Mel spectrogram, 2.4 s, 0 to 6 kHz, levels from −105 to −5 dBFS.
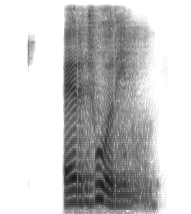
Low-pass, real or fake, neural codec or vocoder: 5.4 kHz; fake; codec, 16 kHz, 1 kbps, X-Codec, WavLM features, trained on Multilingual LibriSpeech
